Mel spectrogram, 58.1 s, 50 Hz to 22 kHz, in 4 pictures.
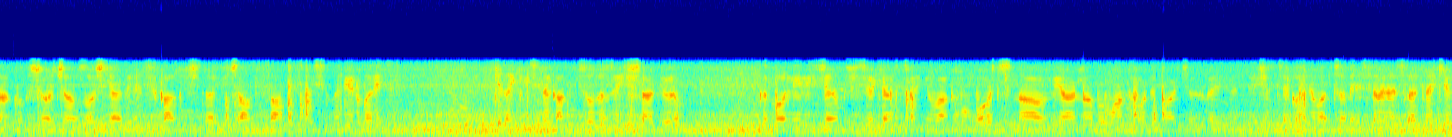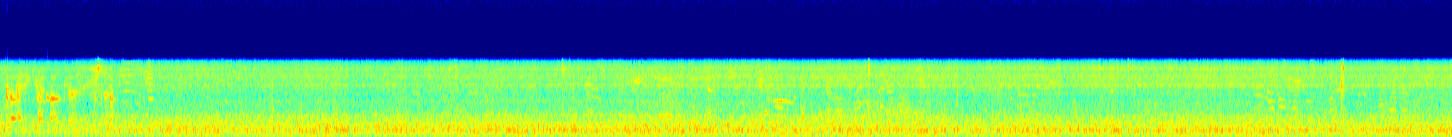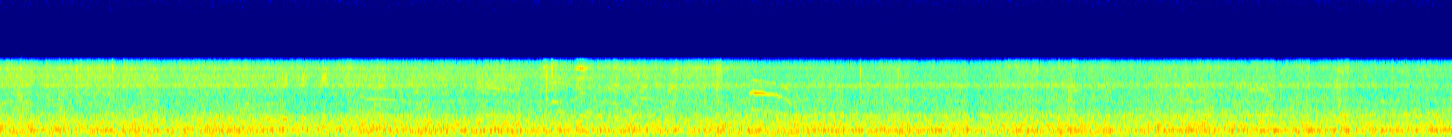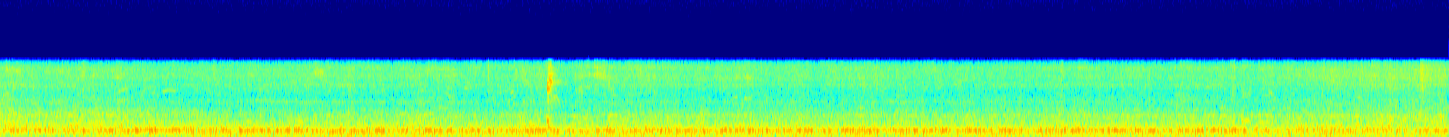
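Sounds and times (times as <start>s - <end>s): airplane cabin hum: 0.0s - 58.0s.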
